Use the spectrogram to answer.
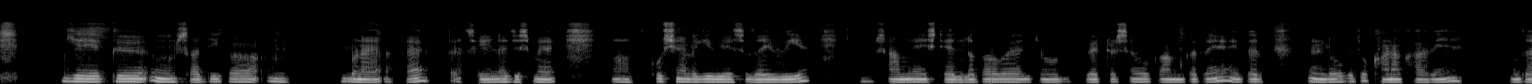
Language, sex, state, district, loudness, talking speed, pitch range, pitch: Marwari, male, Rajasthan, Nagaur, -31 LUFS, 155 wpm, 115-130 Hz, 120 Hz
